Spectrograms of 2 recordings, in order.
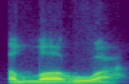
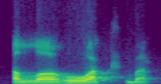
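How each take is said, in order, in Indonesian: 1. Akbar justru diawali dengan bunyi 'w'. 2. Akbar diawali dengan hamzah yang jelas.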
